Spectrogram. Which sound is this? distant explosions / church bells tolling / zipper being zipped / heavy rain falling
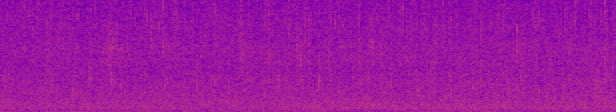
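heavy rain falling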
